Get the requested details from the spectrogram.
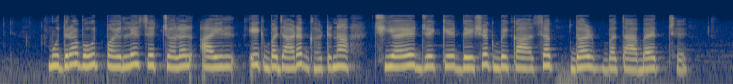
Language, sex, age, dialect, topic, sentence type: Maithili, female, 18-24, Bajjika, banking, statement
